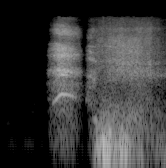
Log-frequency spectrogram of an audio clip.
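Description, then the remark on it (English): A mother breathes heavily right up against her microphone while talking: a sharp, slightly voiced inhale followed by a longer, rough exhale with a windy low-end rumble. No one speaks. “why are you breathing so heavy into your microphone, Mom?”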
